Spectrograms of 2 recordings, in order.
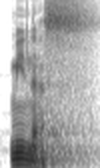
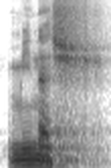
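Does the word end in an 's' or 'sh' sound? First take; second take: s; sh. First: The final consonant is an 's' sound. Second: The final consonant is an 'sh' sound. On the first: The speaker calls it wrong. "Jangan sampai terbaca sin" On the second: The speaker calls it right. "tapi ditambahkan dengan sy"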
